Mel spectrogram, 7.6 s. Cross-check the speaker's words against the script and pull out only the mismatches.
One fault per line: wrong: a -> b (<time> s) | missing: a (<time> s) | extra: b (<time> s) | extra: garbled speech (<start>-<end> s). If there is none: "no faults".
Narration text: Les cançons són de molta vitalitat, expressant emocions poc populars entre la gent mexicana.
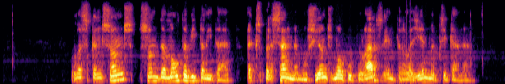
wrong: poc -> molt (5.1 s)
